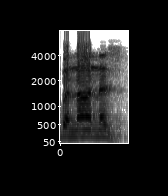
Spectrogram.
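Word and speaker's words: bananas: பனானா ஐ பாட் டூ பனானாஸ் z என்று உச்சரிக்கணுங்க ஐ பாட் எ பனானா ஐ பாட் டூ பனானாஸ் நம்ம சொல்றது ஐ பாட் எ பனானா ஐ பாட் டூ பனானாஸ் பனானாஸ் இப்படி சொல்றீங்க நாஸ் இப்படி சொல்லக்கூடாது ஐ பாட் ஐ ஹேட்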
